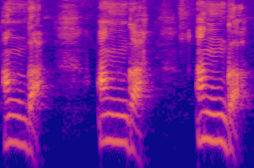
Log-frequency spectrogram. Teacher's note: जब हम अंग बोलते हैं, अंग, अंग, अंग, कंठ की मदद आ रही है, पर उस अंग जब बोलते हैं तो नाक में भी कंपन हो रहा है। आप ध्यान से बोल करके देखिए, अनुभव कीजिए, नाक से भी ध्वनि उत्पन्न हो रही है।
